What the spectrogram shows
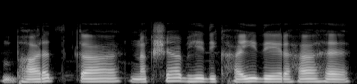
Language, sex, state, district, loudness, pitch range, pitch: Hindi, male, Jharkhand, Ranchi, -18 LUFS, 125-140 Hz, 130 Hz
